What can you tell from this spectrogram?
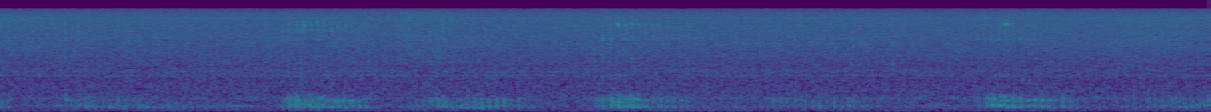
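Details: Low rumbling purr of a pet cat receiving a massage, one of four cats in the home; pulsing swells about every one and a half seconds over a soft steady drone, quiet indoor background.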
